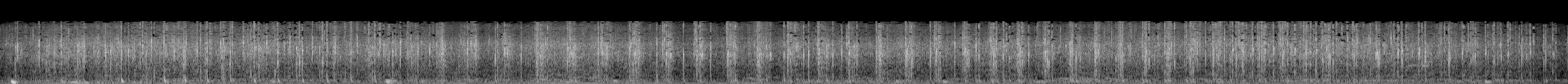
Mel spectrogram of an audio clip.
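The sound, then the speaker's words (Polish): Sustained audience applause, a dense steady patter of many hands clapping at an even loudness for about fifteen seconds, with no speech over it. “Tym razem bardzo Wam dziękuję za te oklaski w imieniu Mickiewicza.”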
